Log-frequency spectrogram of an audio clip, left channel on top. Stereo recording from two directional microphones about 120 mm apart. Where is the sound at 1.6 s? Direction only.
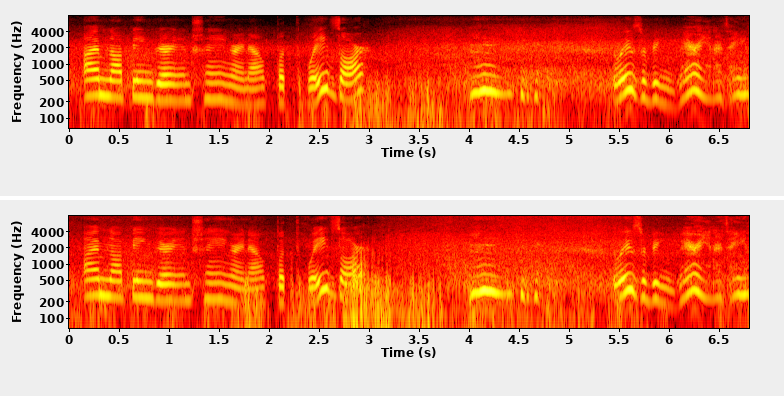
90° right.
